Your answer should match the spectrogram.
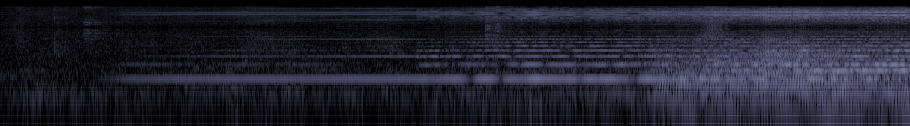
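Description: School orchestra: a single held note sounds, and about four seconds in the rest of the orchestra comes in louder with many sustained notes.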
